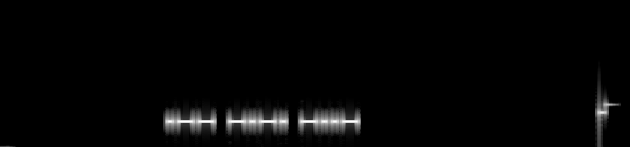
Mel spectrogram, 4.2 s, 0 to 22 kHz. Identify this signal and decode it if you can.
Morse code, heard as a keyed tone, about 36 wpm, 700 Hz. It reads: WCX
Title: USA Call Sign Postfixes - 3 Letters 35wpm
